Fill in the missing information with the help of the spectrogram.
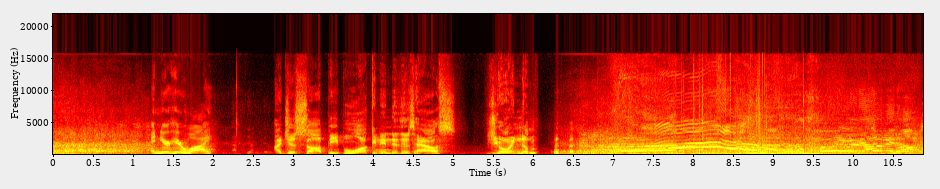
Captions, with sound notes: And you're here why? I just saw people walking into this house... Joined them. [screaming] Wait, wait, wait. I don't need help.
